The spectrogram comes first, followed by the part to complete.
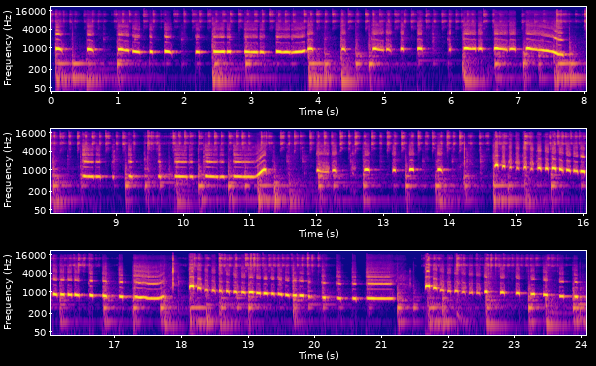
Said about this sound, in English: Yes, slide the whistle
